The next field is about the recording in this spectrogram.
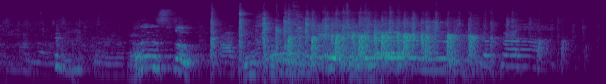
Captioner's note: applause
